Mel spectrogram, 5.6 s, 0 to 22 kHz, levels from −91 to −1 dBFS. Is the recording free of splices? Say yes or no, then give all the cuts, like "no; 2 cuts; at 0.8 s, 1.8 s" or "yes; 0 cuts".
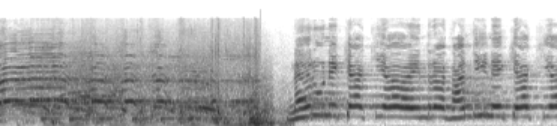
no; 1 cut; at 2.6 s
